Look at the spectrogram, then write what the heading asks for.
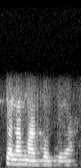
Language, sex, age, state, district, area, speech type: Kannada, female, 18-30, Karnataka, Bangalore Urban, rural, conversation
